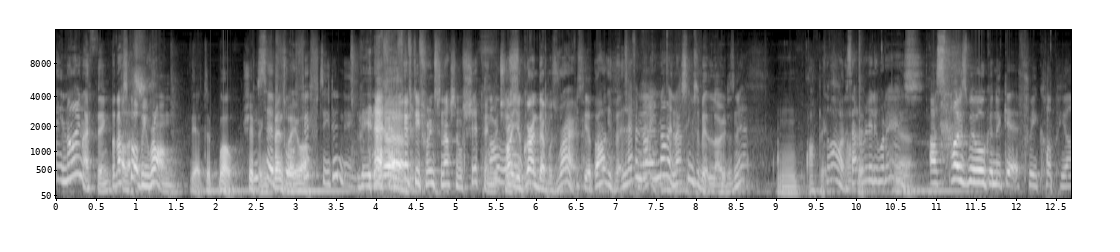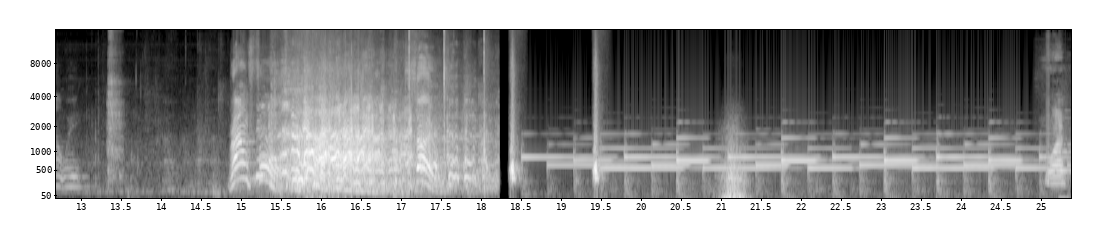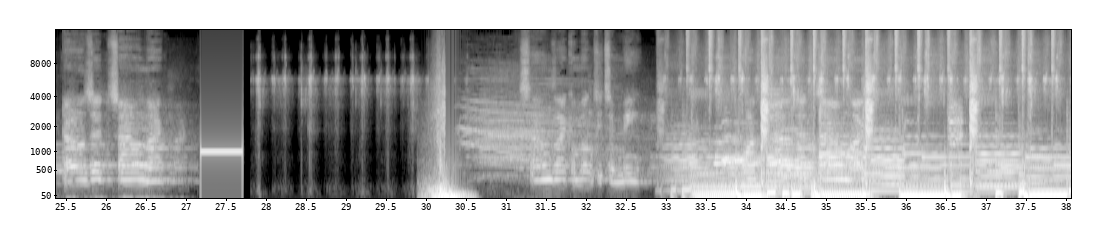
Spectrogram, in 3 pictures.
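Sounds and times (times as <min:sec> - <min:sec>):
hip-hop jingle: 0:30.6 - 0:38.0.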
